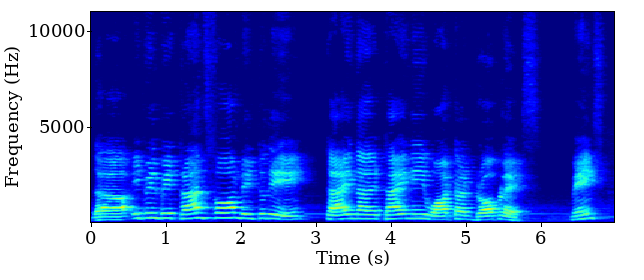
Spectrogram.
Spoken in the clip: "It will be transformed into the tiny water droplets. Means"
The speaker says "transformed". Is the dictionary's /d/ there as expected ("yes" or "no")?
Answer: yes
